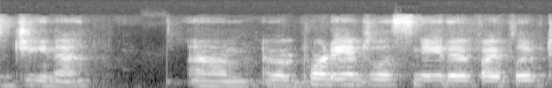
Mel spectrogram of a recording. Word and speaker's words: Jena: I know it's spelled a little funny, but it is Jena.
